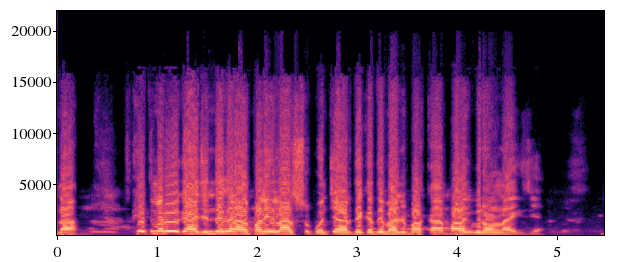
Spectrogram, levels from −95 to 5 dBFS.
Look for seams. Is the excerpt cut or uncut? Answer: uncut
